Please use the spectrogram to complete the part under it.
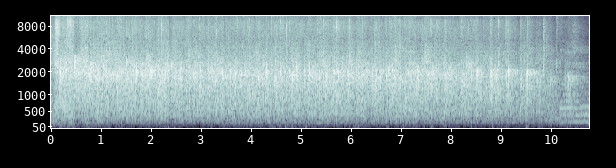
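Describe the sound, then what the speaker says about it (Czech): Sustained, loud audience applause at a concert, a dense wash of clapping holding steady for several seconds before thinning out at the end. "takže velký potlesk."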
